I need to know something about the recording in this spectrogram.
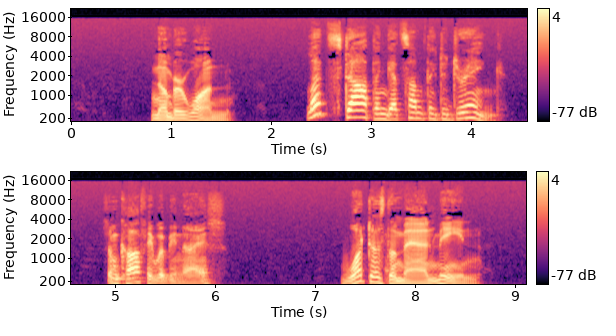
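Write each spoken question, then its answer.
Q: What does the man mean?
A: He would like some coffee.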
